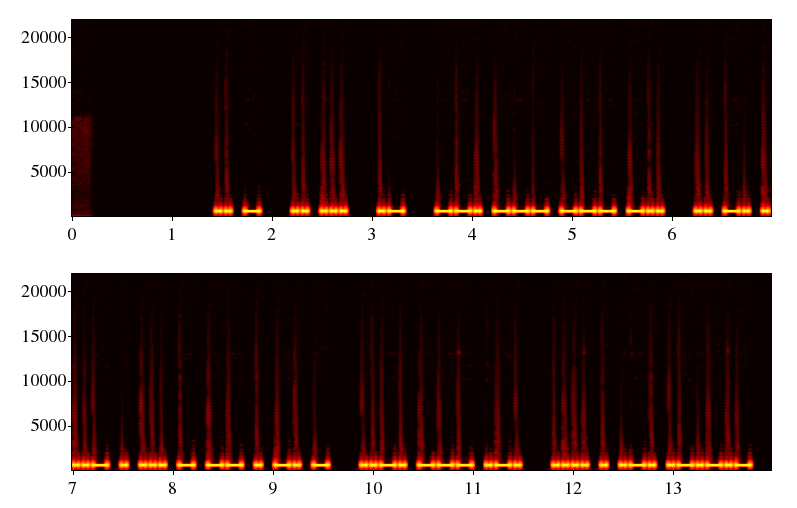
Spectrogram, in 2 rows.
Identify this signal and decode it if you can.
Morse code, heard as a keyed tone, about 25 wpm, 700 Hz. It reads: IT IS A GOOD INVESTMENT FOR HER.
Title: Sentences from Top 1000 Words - Review Part 4 - 25wpm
